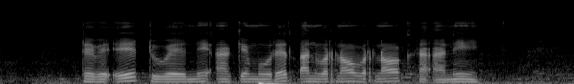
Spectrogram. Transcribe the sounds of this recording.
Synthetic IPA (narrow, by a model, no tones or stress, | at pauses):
ɖ̥e̤weʔeɖ̪̥ṳweniʔakemuɾɪt̪̚lanwərnɔwərnɔɡ̥əɾaʔane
